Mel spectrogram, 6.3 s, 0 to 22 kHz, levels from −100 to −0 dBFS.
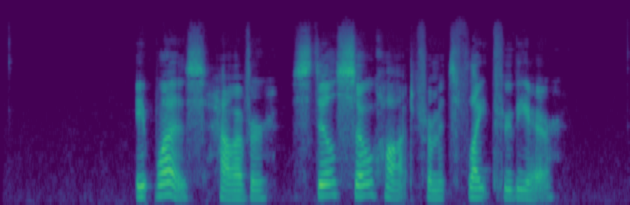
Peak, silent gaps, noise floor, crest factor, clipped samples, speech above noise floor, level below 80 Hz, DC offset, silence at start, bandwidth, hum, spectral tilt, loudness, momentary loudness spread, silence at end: -20 dBFS; none; -84 dBFS; 20 dB; under 0.1%; 46 dB; -84 dBFS; under 0.1%; 1.35 s; 14 kHz; none; -2.5 dB/octave; -38 LUFS; 11 LU; 0.7 s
